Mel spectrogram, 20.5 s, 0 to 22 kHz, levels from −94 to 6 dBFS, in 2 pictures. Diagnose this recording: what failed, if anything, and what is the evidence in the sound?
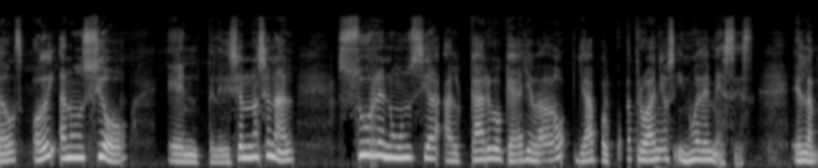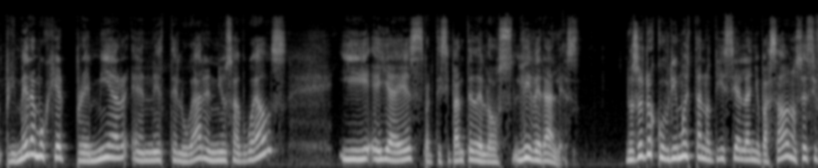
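Choppy, robotic speech from 6.41 to 8.31 s, with gaps up to 85 ms smeared over: repeated packet loss in the network, concealing about a quarter.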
